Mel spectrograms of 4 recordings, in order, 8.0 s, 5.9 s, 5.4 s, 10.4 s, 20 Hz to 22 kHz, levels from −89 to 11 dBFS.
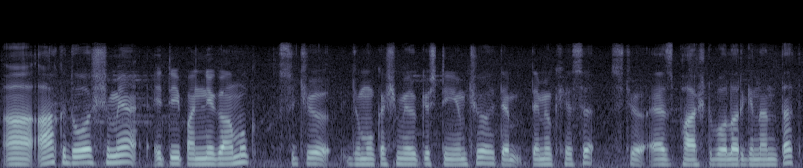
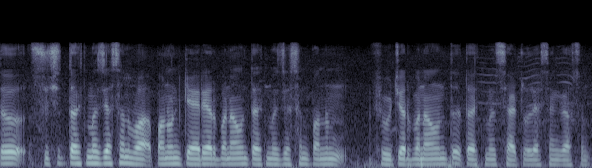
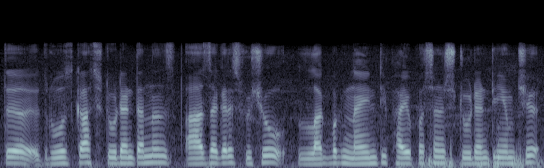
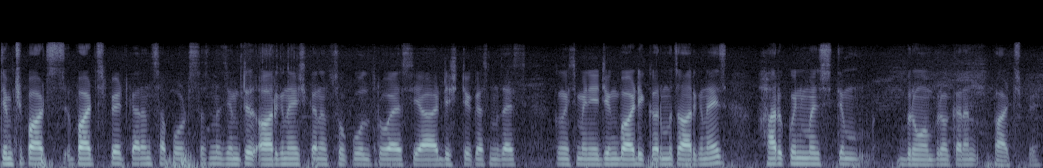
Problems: constant background noise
